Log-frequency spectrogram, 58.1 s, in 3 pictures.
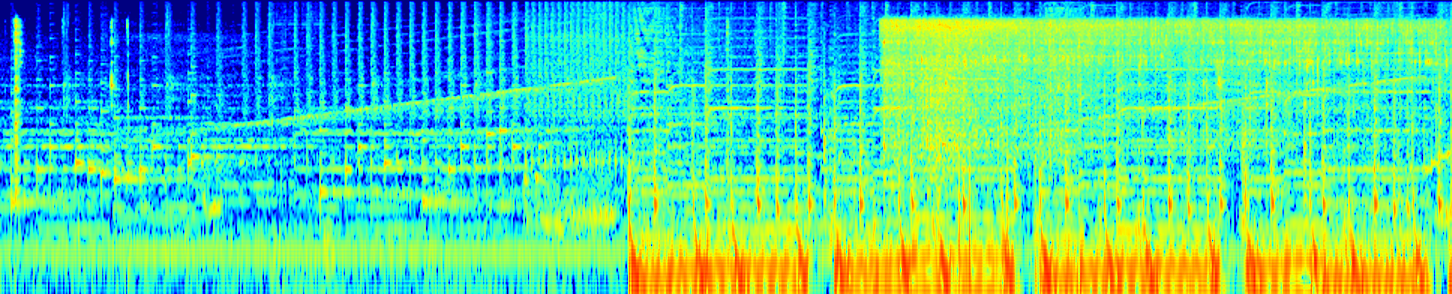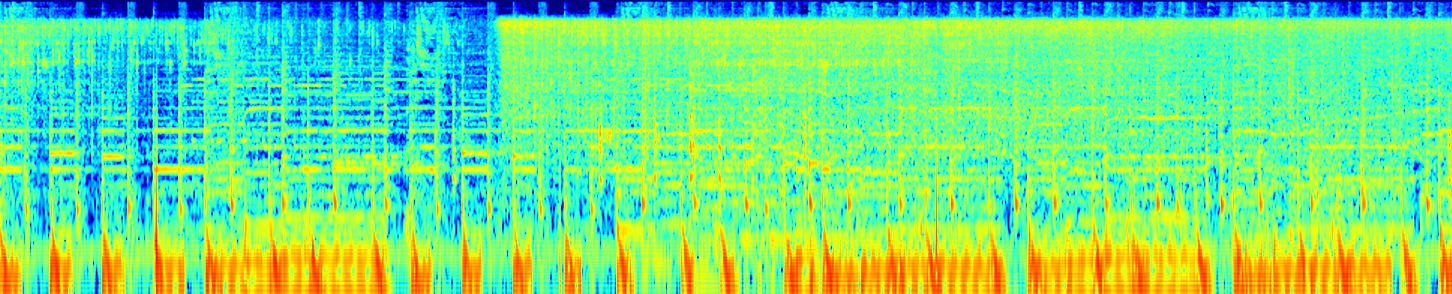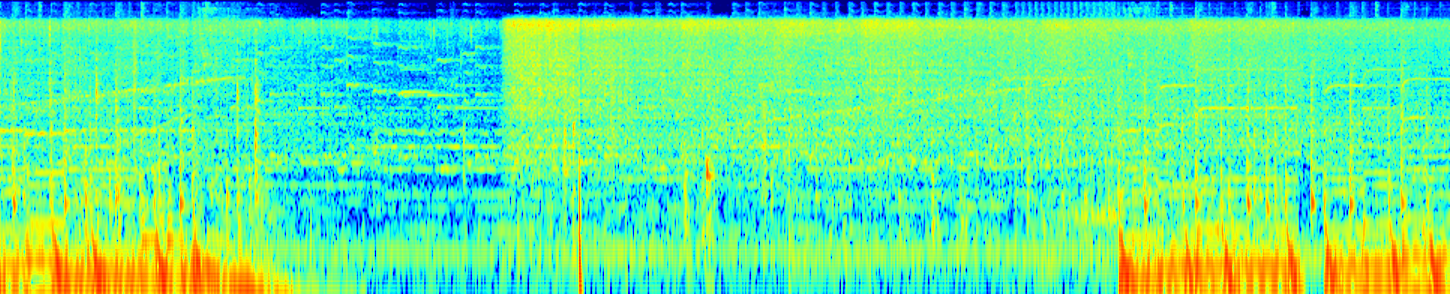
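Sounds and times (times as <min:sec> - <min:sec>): onion sizzling in a frying pan: 0:11.2 - 0:42.6, 0:45.4 - 0:58.0.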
